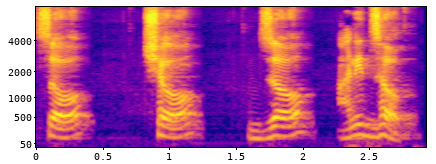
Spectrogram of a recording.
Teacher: आहेत यानंतर बघा दंततालव्य आता बघा दंत तालव्य म्हणजे काय तर जिभेचा जेव्हा दातांना आणि टाळूच्या वरच्या भागाला स्पर्श होतो आणि त्या उच्चारातून जे वर्ण बाहेर येतात त्यांना आपण दंत तालव्य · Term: दंत तालव्य वर्ण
